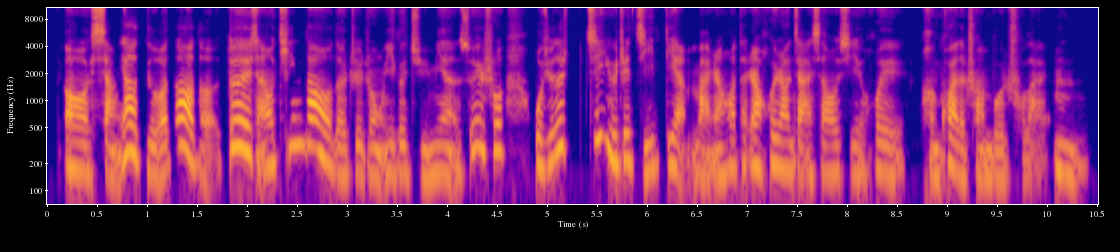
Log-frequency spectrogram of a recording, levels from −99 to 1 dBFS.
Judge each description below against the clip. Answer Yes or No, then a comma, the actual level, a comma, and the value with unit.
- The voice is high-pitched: No, medium, 175 Hz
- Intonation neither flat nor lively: No, wide, 5.8 semitones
